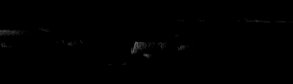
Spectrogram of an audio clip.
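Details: Brown-eared bulbul coming to eat fruit, heard faintly: a few short, shrill, squeaky notes sliding downward near the middle, with thin high whistles before and after over quiet background hiss.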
